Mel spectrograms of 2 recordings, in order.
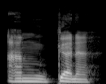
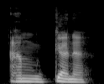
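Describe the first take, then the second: Both takes have the same delivery.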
